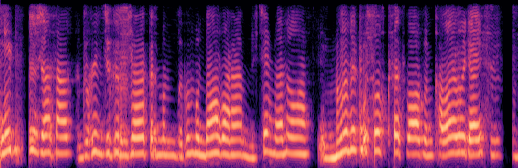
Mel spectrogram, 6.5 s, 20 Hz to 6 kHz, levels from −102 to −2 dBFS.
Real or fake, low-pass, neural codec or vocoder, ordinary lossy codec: fake; 5.4 kHz; codec, 44.1 kHz, 1.7 kbps, Pupu-Codec; none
